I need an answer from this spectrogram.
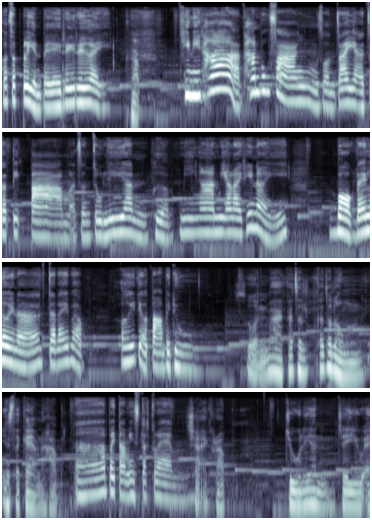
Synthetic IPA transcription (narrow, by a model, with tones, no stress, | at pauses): kɔː˥˩t͡ɕa˨˩pli˨˩ənpa˧jdaː˥˩jɾɯ˥˩ə˩jɾɯ˥˩əj | kʰɾa̰˦˥p̚ | t̪ʰiː˧niː˦˥t̪ʰaː˥˩t̪ʰa˥˩npʰuː˥˩fa˧ŋso˩˦nt͡ɕa˧jːaː˨˩k̚t͡ɕa˨˩t̪i˨˩t̪ːaː˧mʔa̰˧˩t͡ɕa˧nt͡ɕuː˧li˥˩ənpʰɯ˩˦ɐmiː˧ŋaː˧nmiː˧ʔa˧ɾa˧jt̪ʰaː˥˩na˩˦j | bɔː˨˩k̚daː˥˩jlɤː˧jna˦˥t͡ɕa˨˩daː˥˩jbɛː˨˩p̚ | ʔɤ˦˥˩jdi˩˦wt̪aː˧mpa˧jduː˧ | sṵ˨˩ənmaː˥˩kːɔː˥˩t͡ɕa˨˩kɔː˥˩t͡ɕa˨˩lo˧ŋʔi˧nst̪aː˧˩kɾɛː˧mna˦˥kʰa˦˥p̚ʔaː˧pa˧jt̪aː˧mʔi˧nst̪aː˧kɾɛː˧mt͡ɕʰa̰˥˩jkʰɾa̰˦˥p̚ | t͡ɕuː˧li˥˩ənt͡ɕeː˧juː˧ʔ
